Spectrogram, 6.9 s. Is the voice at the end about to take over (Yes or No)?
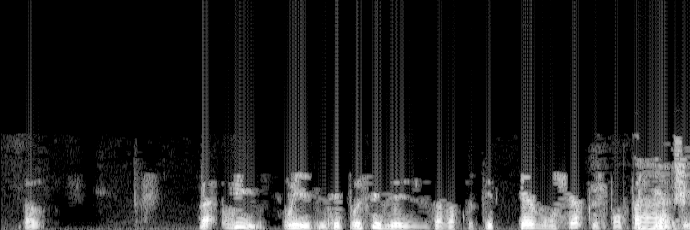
Yes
